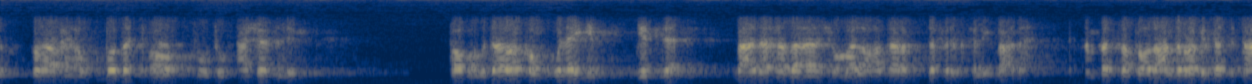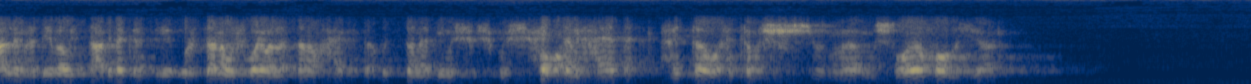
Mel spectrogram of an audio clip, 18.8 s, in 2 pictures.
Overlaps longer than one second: none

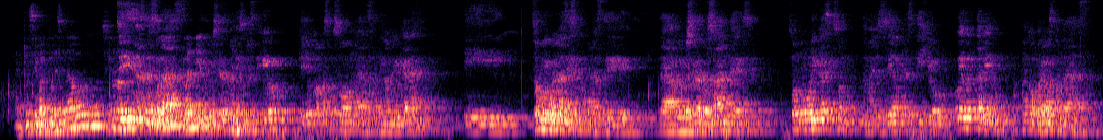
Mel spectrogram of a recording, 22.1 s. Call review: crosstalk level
present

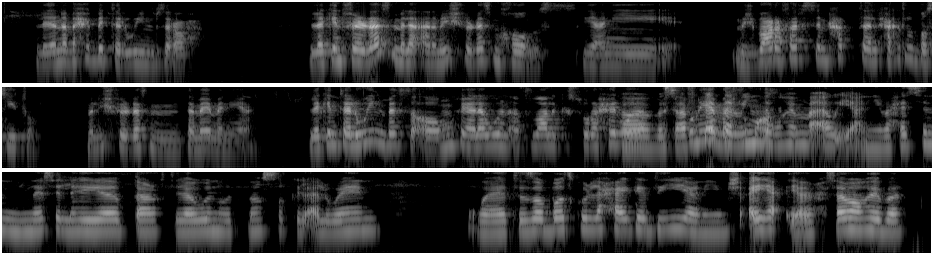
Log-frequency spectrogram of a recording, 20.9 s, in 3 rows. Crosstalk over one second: present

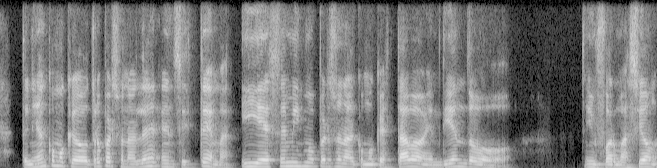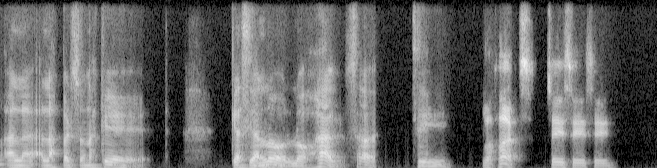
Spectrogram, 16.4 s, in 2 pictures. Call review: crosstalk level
none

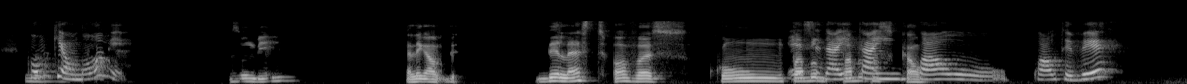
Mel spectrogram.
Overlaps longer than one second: present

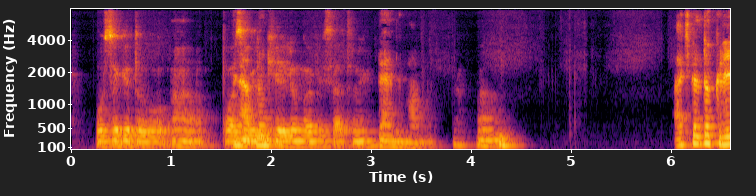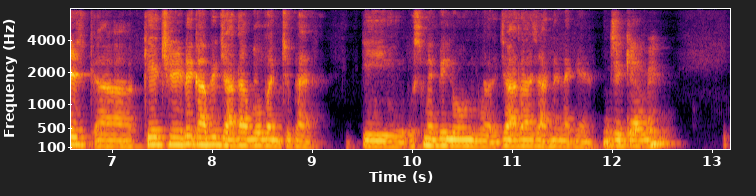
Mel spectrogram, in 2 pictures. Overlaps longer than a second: none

